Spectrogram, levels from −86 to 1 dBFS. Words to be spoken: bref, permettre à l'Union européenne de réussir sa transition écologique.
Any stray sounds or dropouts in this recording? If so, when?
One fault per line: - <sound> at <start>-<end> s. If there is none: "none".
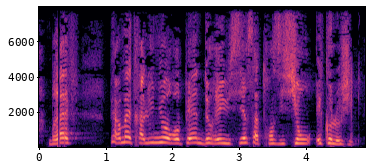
- dropout at 0.3-0.3 s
